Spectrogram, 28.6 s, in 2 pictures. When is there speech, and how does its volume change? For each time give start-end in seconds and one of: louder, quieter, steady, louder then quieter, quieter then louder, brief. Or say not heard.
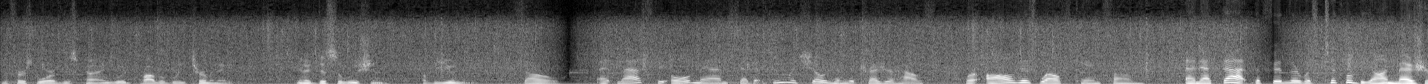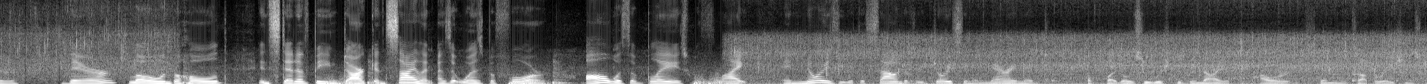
0.0-28.5 louder then quieter.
